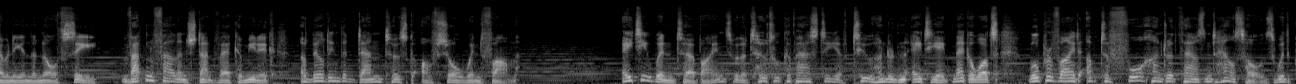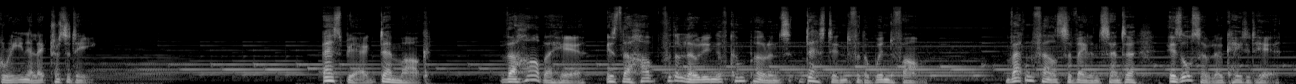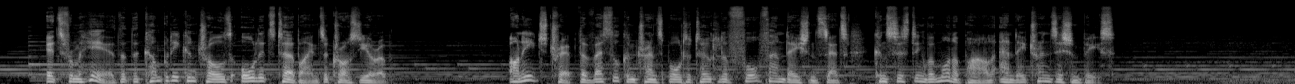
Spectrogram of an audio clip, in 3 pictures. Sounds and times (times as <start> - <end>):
Speech: 0.0 - 5.2, 6.2 - 14.0, 16.2 - 17.3, 18.0 - 22.2, 23.0 - 25.8, 26.4 - 29.9, 31.0 - 37.1
Music: 0.0 - 38.8.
